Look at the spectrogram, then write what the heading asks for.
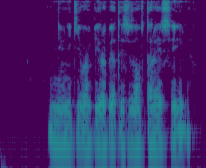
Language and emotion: Russian, sad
